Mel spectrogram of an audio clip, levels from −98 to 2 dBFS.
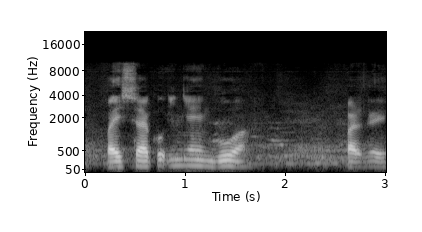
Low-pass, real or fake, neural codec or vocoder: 9.9 kHz; fake; codec, 44.1 kHz, 7.8 kbps, DAC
